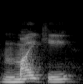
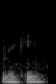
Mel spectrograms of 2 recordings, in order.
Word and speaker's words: Mikey: I'm going to pronounce the name Mikey. Mikey. Not Mickey. Mikey.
